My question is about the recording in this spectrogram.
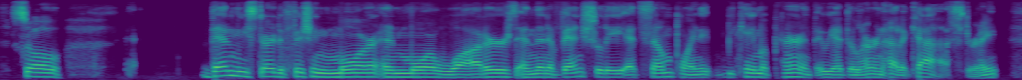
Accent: Ladner, British Columbia, Canada; I grew up in Ladner

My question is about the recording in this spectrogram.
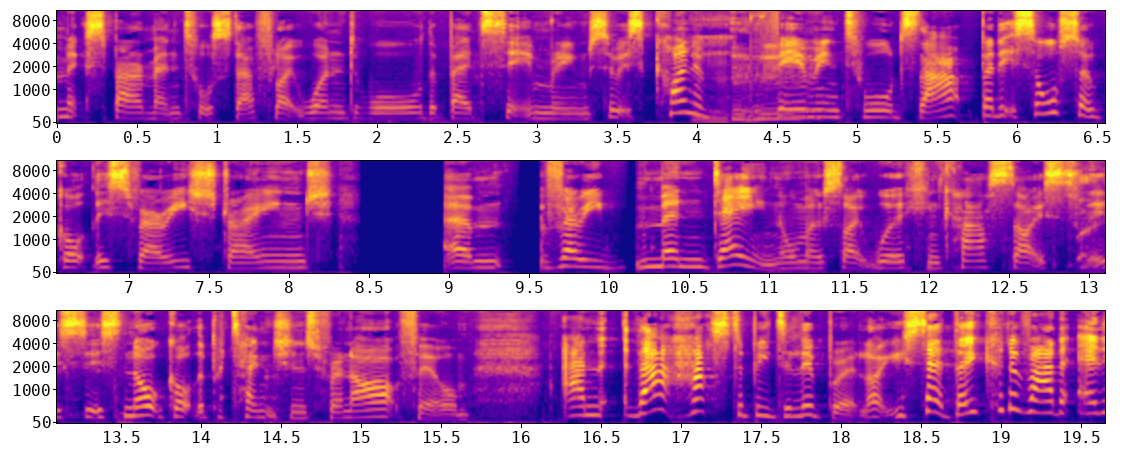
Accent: United Kingdom

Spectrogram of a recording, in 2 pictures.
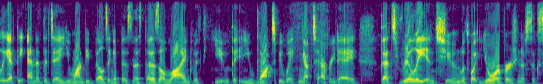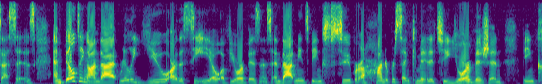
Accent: Toronto, Ontario, Canada; moved away as an adult; now in Whitehorse, Canada; I grew up in Toronto and I spent my whole life there.

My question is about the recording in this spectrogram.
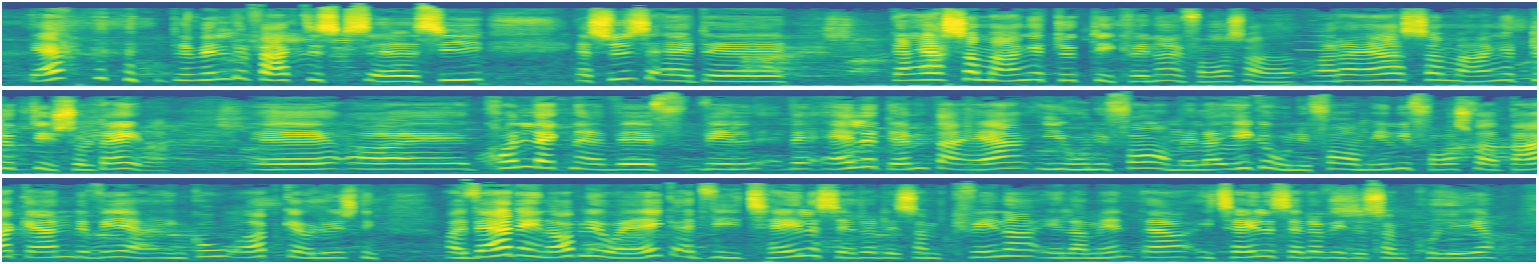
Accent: Denmark

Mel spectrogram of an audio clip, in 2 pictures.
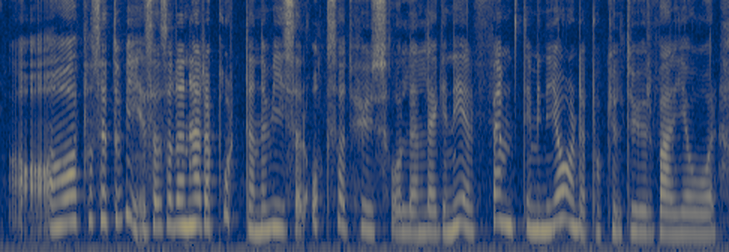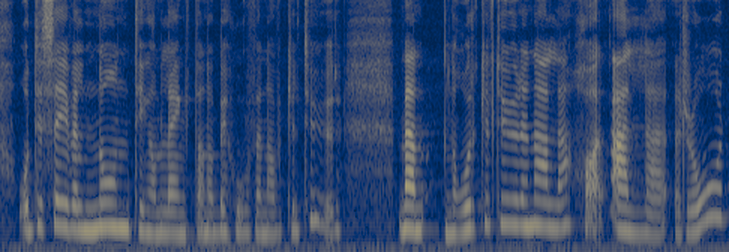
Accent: Kiruna, Norrbotten County, Sweden; när jag växte upp i Kiruna

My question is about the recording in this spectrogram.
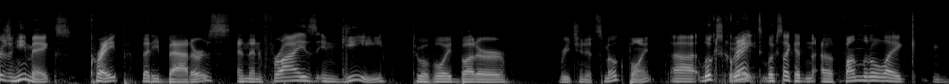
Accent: Northern Virginia, United States; I grew up in Northern Virginia.

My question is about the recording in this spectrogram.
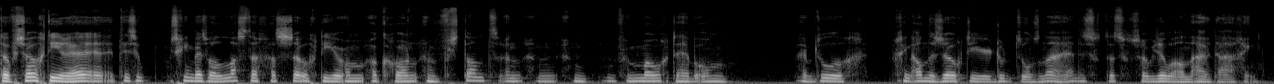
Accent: Utrecht, Netherlands; Ik ben de provincie Utrecht niet uit geweest

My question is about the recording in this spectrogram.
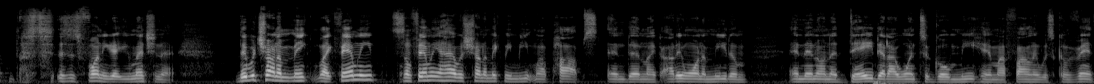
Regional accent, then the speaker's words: New York City, New York, United States; now in New Jersey, United States; I was born in Queens.

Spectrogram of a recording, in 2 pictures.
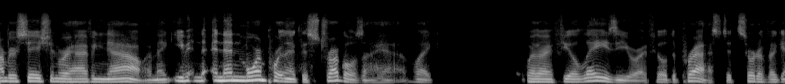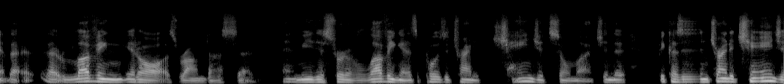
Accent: Pacific Northwest, United States; moved away as an adult; also born or lived in New York City; I grew up in the Northwest, Pacific Northwest

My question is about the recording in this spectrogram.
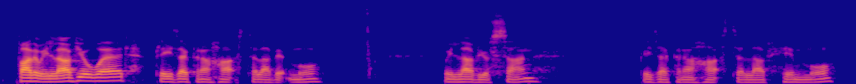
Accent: England, United Kingdom; as an Englishman uh, that my national anthem that I grew up singing

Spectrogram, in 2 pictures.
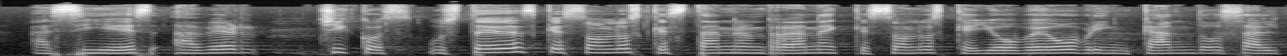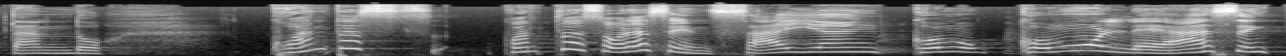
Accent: Quetzaltenango, Guatemala; yo soy de Shela

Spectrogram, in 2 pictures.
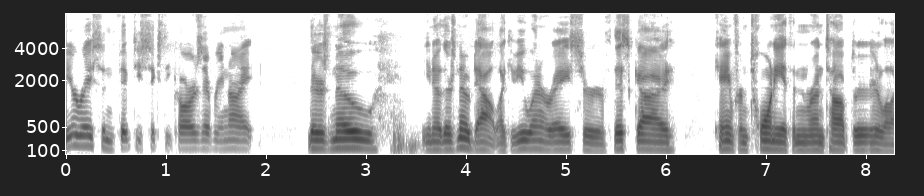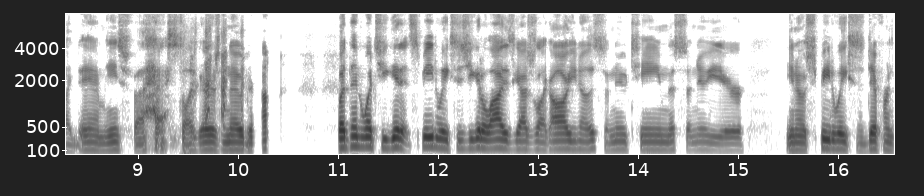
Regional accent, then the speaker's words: Texas, United States; from Texas

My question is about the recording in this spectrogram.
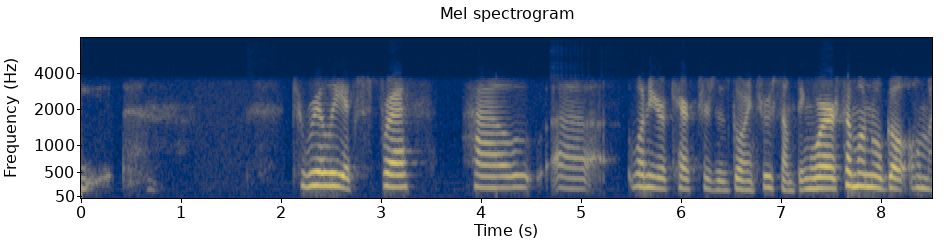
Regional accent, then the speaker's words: North Dakota, United States; now in Colorado, United States; I was born in North Dakota

